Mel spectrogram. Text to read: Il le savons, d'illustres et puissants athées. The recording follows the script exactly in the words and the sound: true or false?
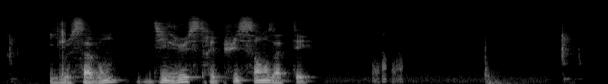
false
